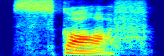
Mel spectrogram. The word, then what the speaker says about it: scoff: Scoff, off. So it's like cough, but scoff, scoff.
